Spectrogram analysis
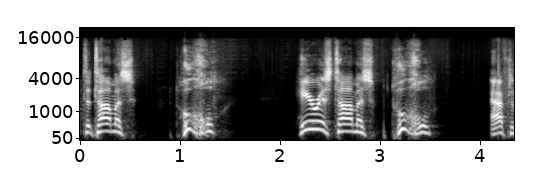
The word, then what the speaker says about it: Thomas Tuchel: Tomas, it's a guttural CH. Thomas Tuchel.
